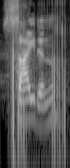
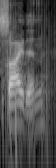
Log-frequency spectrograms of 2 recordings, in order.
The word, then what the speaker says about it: Sidon: The next day we put in at Sidon, is how that's pronounced, Sidon, and Julius treated Paul kindly and gave him leave to go to his friends and be cared for.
